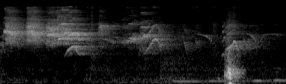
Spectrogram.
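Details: Cockatiel mutations chirping in a busy high chatter, then a sharp knock and a faint low hum near the end.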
